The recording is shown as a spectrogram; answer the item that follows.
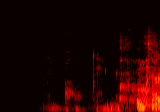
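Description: Dead silence for about half a second, as on a video call whose noise suppression has cut the line. Then come faint muffled sounds with a short click, and a man's voice starts near the end.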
